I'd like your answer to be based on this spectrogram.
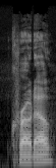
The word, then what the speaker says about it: Croteau: Croteau.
